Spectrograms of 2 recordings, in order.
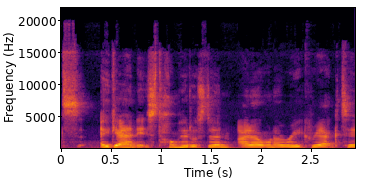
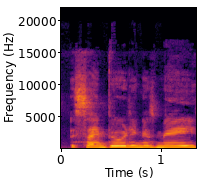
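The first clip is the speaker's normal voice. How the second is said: ordinary delivery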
